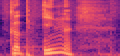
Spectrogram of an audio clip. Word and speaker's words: KHopeIn: Alors ça s'appelle Cop-In. Pourquoi ce nom ? Qu'est-ce que ça veut dire ? Alors, littéralement, copine, il s'écrit K-O-P-I-N, parce que depuis plusieurs années, le K vient symboliser le cancer.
